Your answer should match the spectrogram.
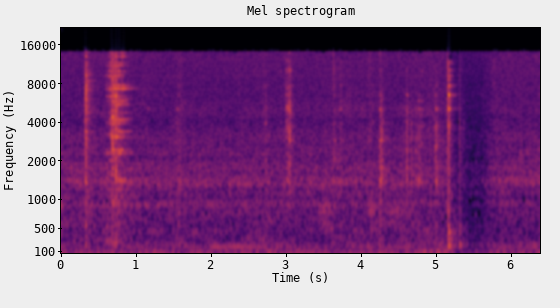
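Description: Scattered light metallic clinks and taps of hand tools working at the bolted base of a sliding-gate motor, with a short rattle near the start and a sharper knock about five seconds in.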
